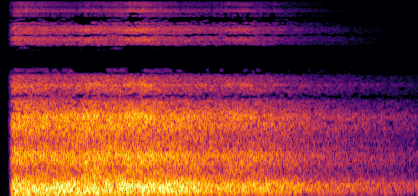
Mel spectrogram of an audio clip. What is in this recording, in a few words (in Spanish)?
Grito de Blastoise Gigamax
